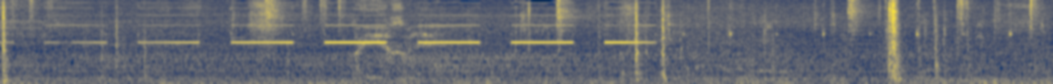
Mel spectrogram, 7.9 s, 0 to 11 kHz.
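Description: Toyota car's reverse-gear warning beep sounding inside the cabin: one evenly repeated single-pitch beep about every 0.6 s, stopping about five seconds in as the car is taken out of reverse. A single sharp knock follows near the end.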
